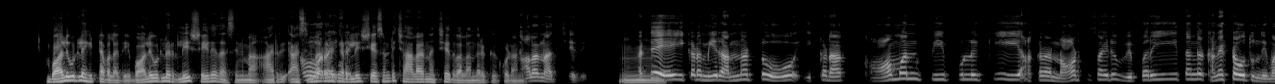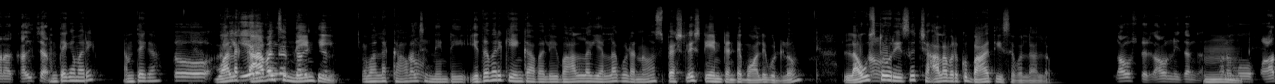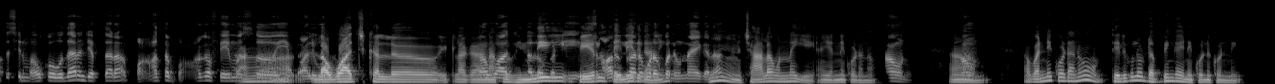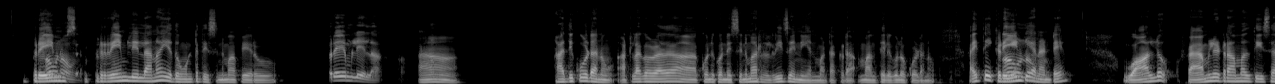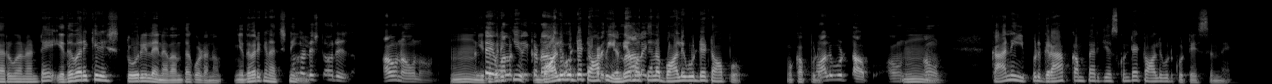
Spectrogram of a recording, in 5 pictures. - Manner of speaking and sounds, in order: other background noise; in English: "బాలీవుడ్‌లో హిట్"; in English: "బాలీవుడ్‌లో రిలీజ్"; in English: "రైట్. రైట్"; in English: "రిలీజ్"; in English: "కామన్ పీపుల్‌కి"; in English: "నార్త్ సైడ్"; in English: "కల్చర్"; in English: "సో"; in English: "కల్చర్?"; in English: "స్పెషలిస్ట్"; in English: "బాలీవుడ్‌లో, లవ్ స్టోరీస్"; in English: "లవ్ స్టోరీస్"; in English: "ఫేమస్"; in English: "బాలీవుడ్‌లో?"; in English: "డబ్బింగ్"; in English: "రిలీజ్"; in English: "ఫ్యామిలీ"; in English: "స్టోరీ లైన్"; in English: "ఆల్రెడీ స్టోరీస్"; in English: "బాలీవుడ్ టాప్"; in English: "గ్రాఫ్ కంపేర్"; in English: "టాలీవుడ్"
- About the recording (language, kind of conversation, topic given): Telugu, podcast, బాలీవుడ్ మరియు టాలీవుడ్‌ల పాపులర్ కల్చర్‌లో ఉన్న ప్రధాన తేడాలు ఏమిటి?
